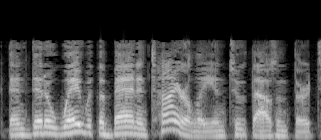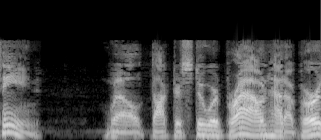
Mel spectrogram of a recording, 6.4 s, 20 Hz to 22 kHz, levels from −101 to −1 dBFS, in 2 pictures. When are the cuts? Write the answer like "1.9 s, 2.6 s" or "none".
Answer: 4.1 s

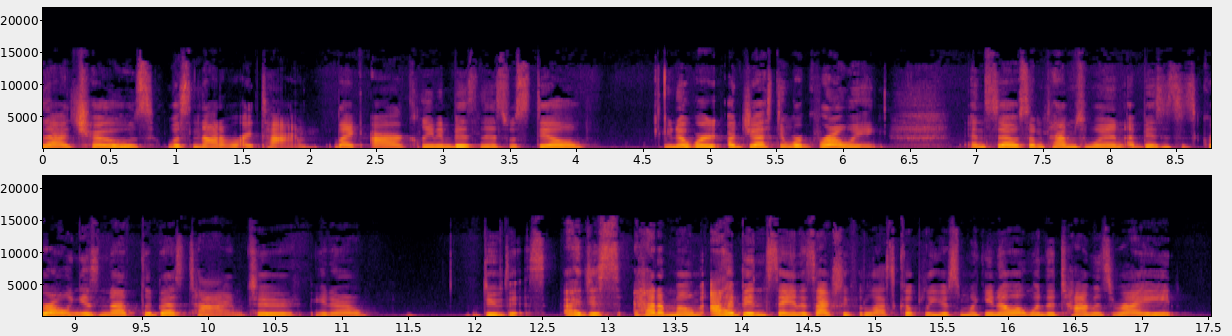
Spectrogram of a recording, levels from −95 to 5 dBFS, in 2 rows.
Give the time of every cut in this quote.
12.6 s

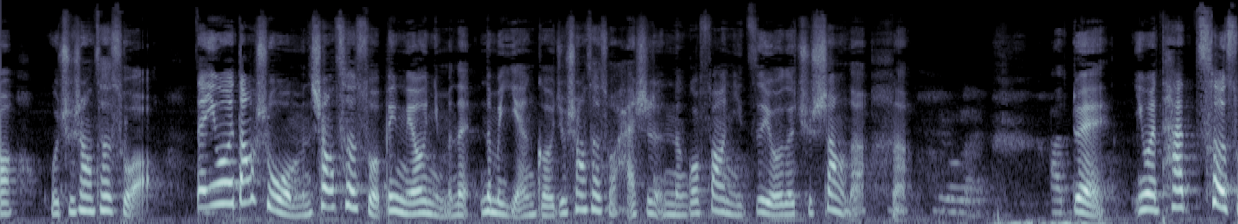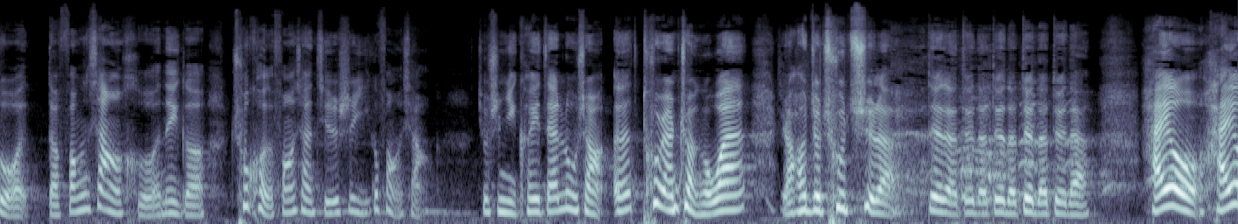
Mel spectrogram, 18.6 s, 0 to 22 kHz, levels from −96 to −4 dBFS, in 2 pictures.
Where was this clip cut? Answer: 6.7 s

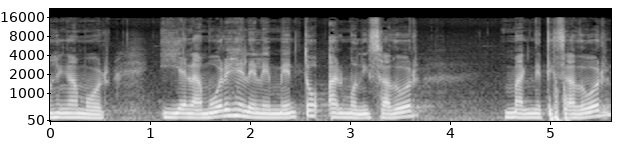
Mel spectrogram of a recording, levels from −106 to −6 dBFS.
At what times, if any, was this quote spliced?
none

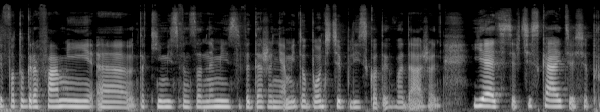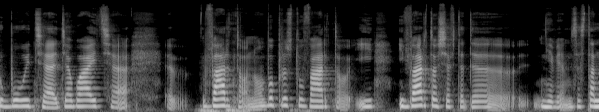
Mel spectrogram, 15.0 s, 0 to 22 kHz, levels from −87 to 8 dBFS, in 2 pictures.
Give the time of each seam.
none

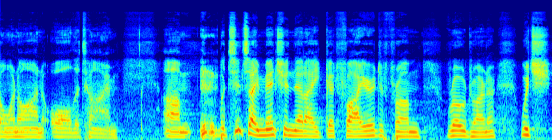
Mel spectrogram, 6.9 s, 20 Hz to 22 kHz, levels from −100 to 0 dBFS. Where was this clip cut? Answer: none

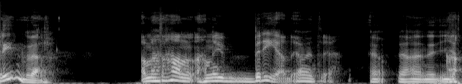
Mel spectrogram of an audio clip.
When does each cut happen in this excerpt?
1.6 s

